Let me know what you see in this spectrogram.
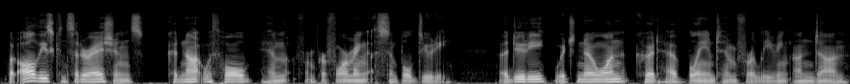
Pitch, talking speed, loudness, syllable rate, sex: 100 Hz, 170 wpm, -20 LUFS, 5.5 syllables/s, male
